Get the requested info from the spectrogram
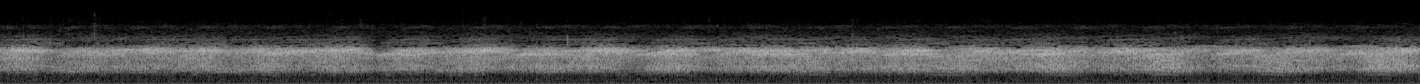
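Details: Mating chorus of flat-backed toads from a suburban creek in Lusaka, Zambia: continuous overlapping rasping trills in a mid-pitched band, steady in loudness with slight rhythmic pulsing throughout and no other clear sounds.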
